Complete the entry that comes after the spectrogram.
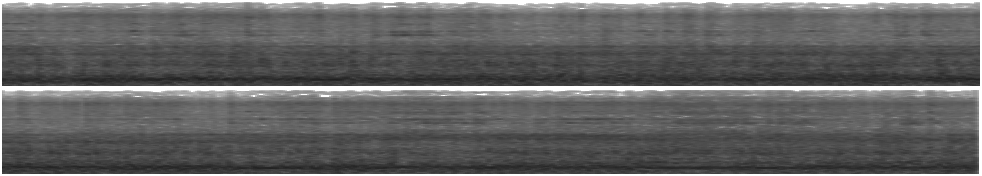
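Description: Passenger train running at speed, heard from a window of the moving carriage: a steady rumble of wheels on the track.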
